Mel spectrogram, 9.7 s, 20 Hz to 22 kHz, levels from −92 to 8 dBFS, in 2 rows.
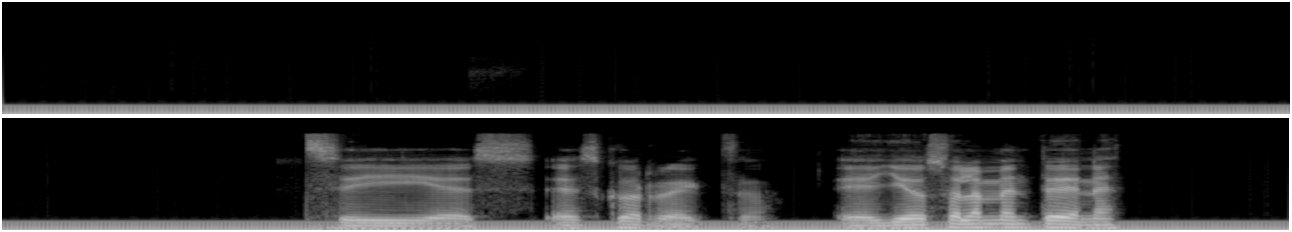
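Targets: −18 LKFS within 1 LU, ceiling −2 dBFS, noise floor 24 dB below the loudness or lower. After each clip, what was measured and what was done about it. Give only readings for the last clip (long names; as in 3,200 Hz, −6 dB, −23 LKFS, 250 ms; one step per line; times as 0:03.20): crackle rate 27 per second; mains hum 60 Hz; hum harmonics up to 300 Hz; level of the hum −25 dBFS; integrated loudness −25.5 LKFS; sample peak −5.0 dBFS; target loudness −18.0 LKFS
→ click removal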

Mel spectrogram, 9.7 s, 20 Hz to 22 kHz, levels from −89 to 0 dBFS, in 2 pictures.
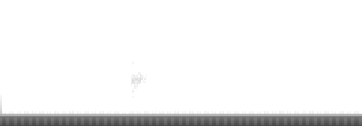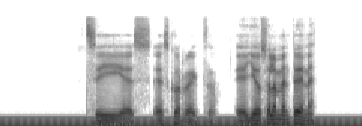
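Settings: crackle rate 0.10 per second; mains hum 60 Hz; hum harmonics up to 300 Hz; level of the hum −25 dBFS
→ mains-hum notches 60/120/180/240/300 Hz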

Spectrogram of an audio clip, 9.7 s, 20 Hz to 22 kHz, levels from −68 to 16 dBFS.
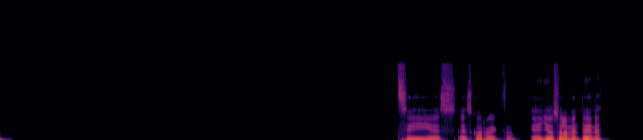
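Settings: mains hum none found; integrated loudness −23.0 LKFS; sample peak −4.5 dBFS; target loudness −18.0 LKFS
→ level +5 dB
brickwall limiter −2 dBFS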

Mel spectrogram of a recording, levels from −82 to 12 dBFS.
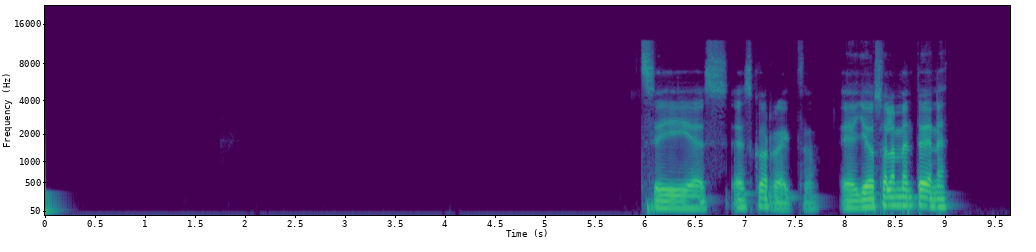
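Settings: integrated loudness −18.5 LKFS; sample peak −2.0 dBFS; background noise floor −72 dBFS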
